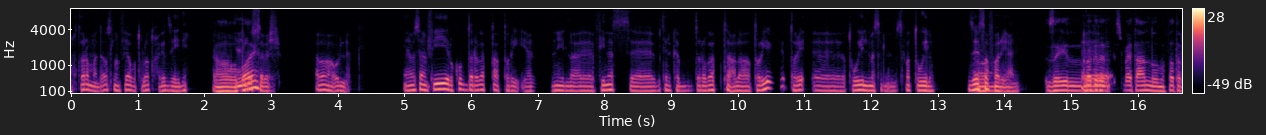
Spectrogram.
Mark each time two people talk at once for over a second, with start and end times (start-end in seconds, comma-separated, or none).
none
